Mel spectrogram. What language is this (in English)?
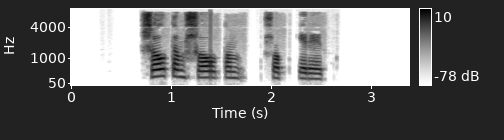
Mari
